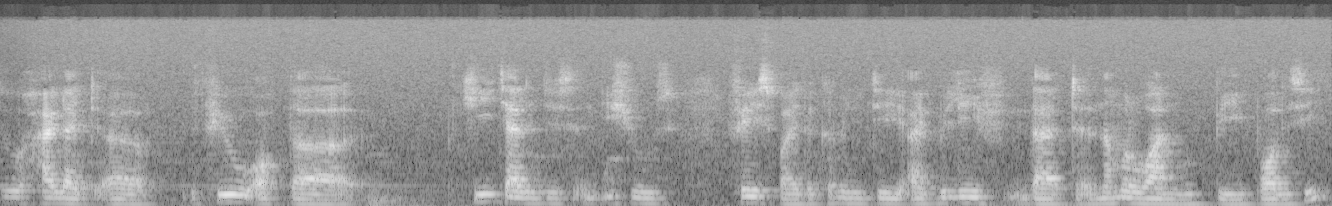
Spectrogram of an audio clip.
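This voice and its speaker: A man's voice: on the low side, fairly even intonation, a little slow, creaky, mellow, faint music behind. A man from Bhutan, a community advocate, laying out key issues hesitantly with many fillers. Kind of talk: spoken overview of issues. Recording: roomy echo, faint hiss.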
